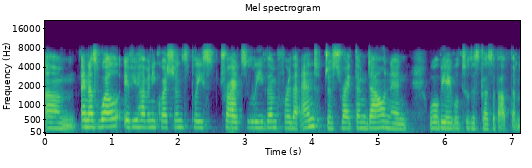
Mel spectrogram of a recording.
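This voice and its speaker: Monotone and flat, a woman's fairly high voice keeps its intonation level. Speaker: retail sales trainer. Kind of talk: online training presentation. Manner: fast.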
